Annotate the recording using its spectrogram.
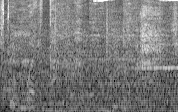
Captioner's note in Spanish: Sollozos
